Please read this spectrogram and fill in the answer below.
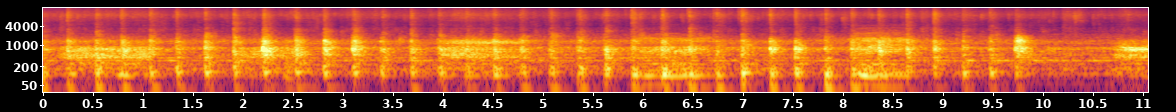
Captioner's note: light massage slaps along the chest, belly, and limbs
